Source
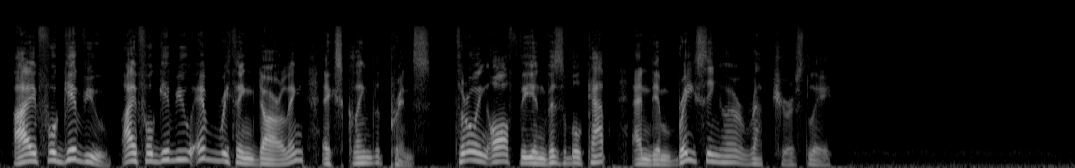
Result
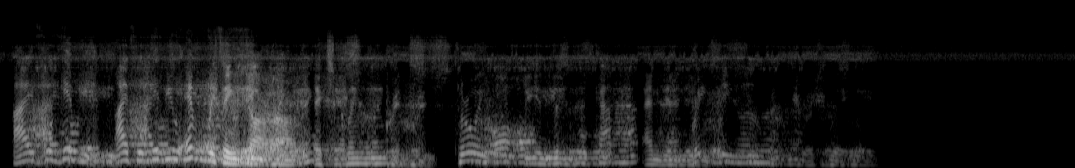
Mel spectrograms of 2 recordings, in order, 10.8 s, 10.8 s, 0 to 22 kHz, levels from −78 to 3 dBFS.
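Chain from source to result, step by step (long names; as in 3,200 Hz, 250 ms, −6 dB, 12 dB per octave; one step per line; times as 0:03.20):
source passing by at 0:02.23, 21 m/s, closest 3.8 metres
high-shelf EQ 7,800 Hz +7.5 dB
in parallel at +2 dB: downward compressor 5 to 1, threshold −51 dBFS, peak gain reduction 23.5 dB
on the sum: harmonic generator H 2 −41 dB, 4 −39 dB, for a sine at −15.5 dBFS
steady tone 5,300 Hz −56 dBFS
convolution reverb, pre-delay 38 ms, DRR 1 dB
level +8 dB
Speex 15 kbit/s 32,000 Hz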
